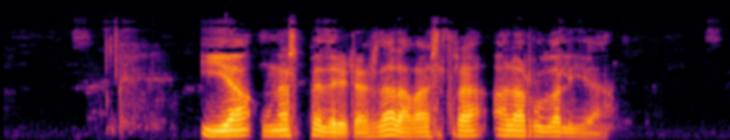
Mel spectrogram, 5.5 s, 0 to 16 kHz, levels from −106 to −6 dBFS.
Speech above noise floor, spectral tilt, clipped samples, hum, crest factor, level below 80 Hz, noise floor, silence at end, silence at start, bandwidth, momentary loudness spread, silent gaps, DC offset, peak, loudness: 64 dB; -6 dB/octave; under 0.1%; none; 22 dB; -66 dBFS; -83 dBFS; 0.9 s; 1.5 s; 7.6 kHz; 12 LU; none; under 0.1%; 0 dBFS; -20 LUFS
